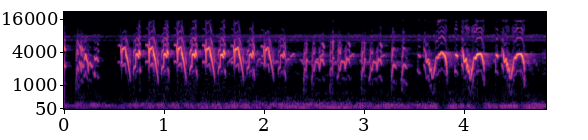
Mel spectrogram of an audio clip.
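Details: Sooty-headed bulbul lure call, used to attract and agitate wild bulbuls: a fast run of about a dozen bright, looping whistled notes, a brief chatter, then louder rising-falling whistles near the end.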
